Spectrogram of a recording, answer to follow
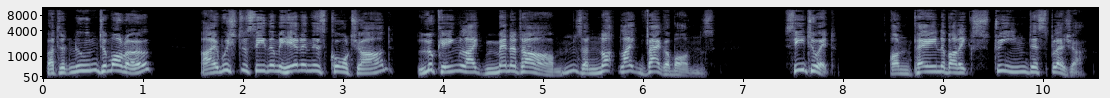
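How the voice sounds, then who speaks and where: A man's voice: high voice, sing-song, a bit bright, slightly rough, dry recording, studio quality, pitched above the performer's own voice, exaggerated voice. A man voicing a regal young king in a storybook, stern but gracious, with formal, imperious delivery. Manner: formal, imperious, measured proclamation.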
